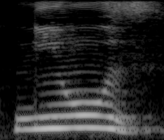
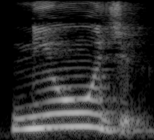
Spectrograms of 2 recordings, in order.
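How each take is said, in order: First: The final consonant is a 'z' sound. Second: The final consonant is a 'j' sound. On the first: The speaker calls it right. "जैसे ही आप यहां पर बिंदु लगाओगे तो कैसा उच्चारण हो जाएगा?" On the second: The speaker calls it wrong. "न्यूज हम गलत उच्चारण कर रहे हैं"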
